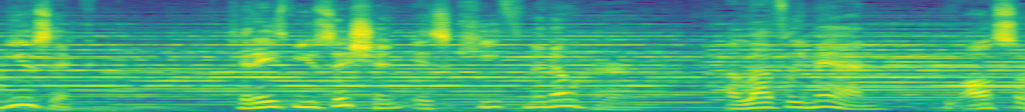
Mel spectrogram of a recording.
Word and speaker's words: Menoher: But I actually kind of like accentuating it and telling people Menoher, putting a little more emphasis on the middle syllable to make it easier to spell and to actually record.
